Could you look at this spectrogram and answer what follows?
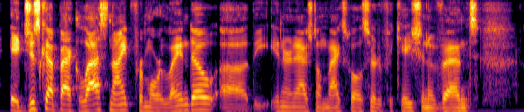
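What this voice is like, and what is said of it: Hoarse, worn-out voice. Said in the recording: “my voice is wrecked, man.”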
